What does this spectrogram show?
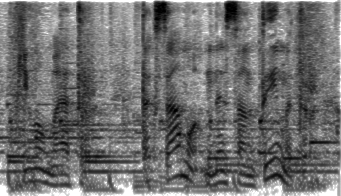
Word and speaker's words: кілометр: кілометр чи кілометр запам'ятайте у цьому слові наголос падає на останній склад кілометр так само не сантиметр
